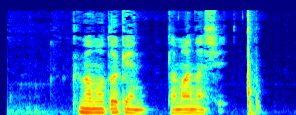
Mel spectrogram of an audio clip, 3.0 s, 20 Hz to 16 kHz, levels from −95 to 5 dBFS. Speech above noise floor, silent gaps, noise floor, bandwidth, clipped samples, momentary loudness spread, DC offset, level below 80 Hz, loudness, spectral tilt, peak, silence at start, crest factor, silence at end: 35 dB; none; -53 dBFS; 11.5 kHz; under 0.1%; 9 LU; under 0.1%; -50 dBFS; -21 LUFS; -5.5 dB/octave; -2 dBFS; 0.75 s; 20 dB; 0.35 s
